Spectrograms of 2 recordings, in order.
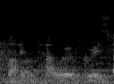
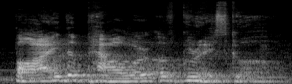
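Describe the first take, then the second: First: It is said plainly, in his normal voice. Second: It is said commandingly, like He-Man.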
